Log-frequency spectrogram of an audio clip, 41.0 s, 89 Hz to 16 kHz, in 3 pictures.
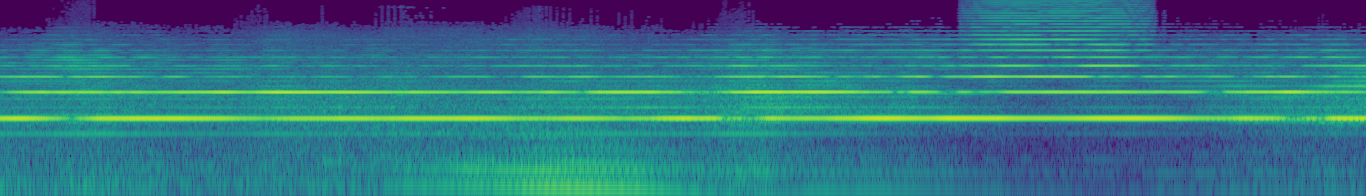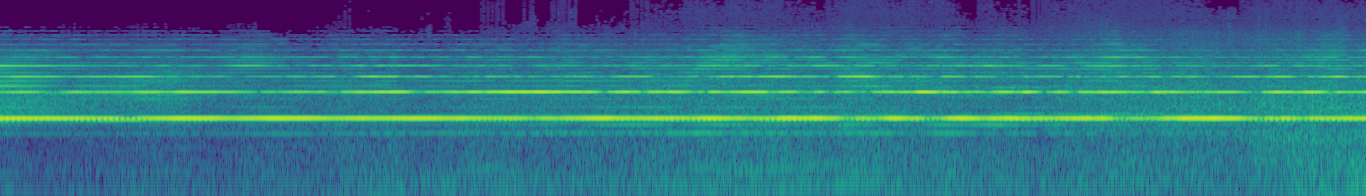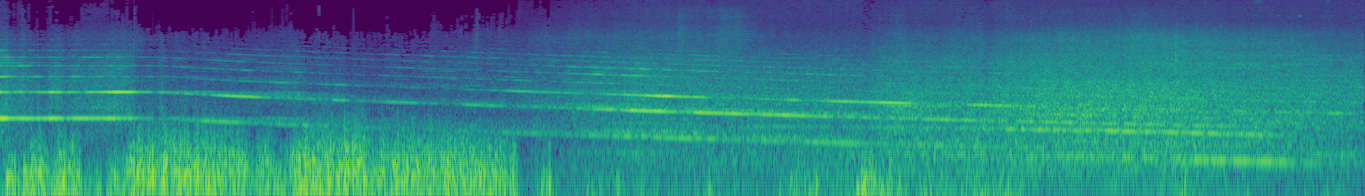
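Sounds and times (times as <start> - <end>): siren winding down: 9.6 - 11.6, 32.4 - 40.9
warning siren steady tone: 9.6 - 11.6, 27.8 - 40.9.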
